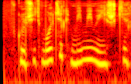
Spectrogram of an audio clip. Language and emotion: Russian, neutral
